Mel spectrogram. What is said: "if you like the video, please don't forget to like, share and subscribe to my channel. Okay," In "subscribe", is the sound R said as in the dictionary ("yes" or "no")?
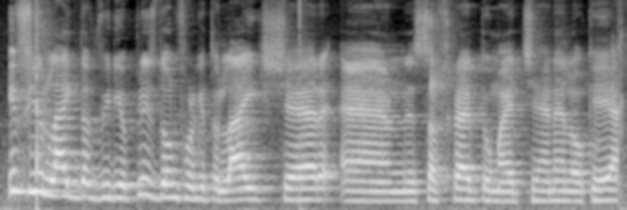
yes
